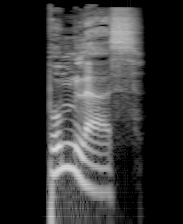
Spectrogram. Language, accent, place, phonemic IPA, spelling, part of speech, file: German, Germany, Berlin, /ˈbʊmlɐs/, Bummlers, noun, De-Bummlers.ogg
- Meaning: genitive singular of Bummler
